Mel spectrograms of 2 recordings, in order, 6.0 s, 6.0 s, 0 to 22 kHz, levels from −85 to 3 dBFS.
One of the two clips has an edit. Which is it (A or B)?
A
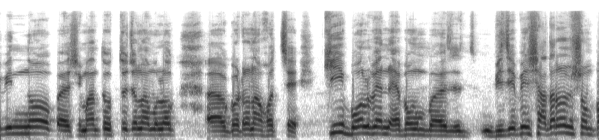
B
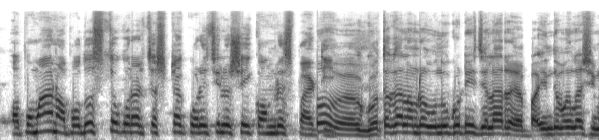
B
